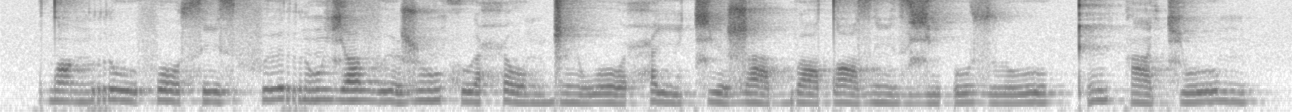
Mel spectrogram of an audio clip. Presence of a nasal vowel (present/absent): present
